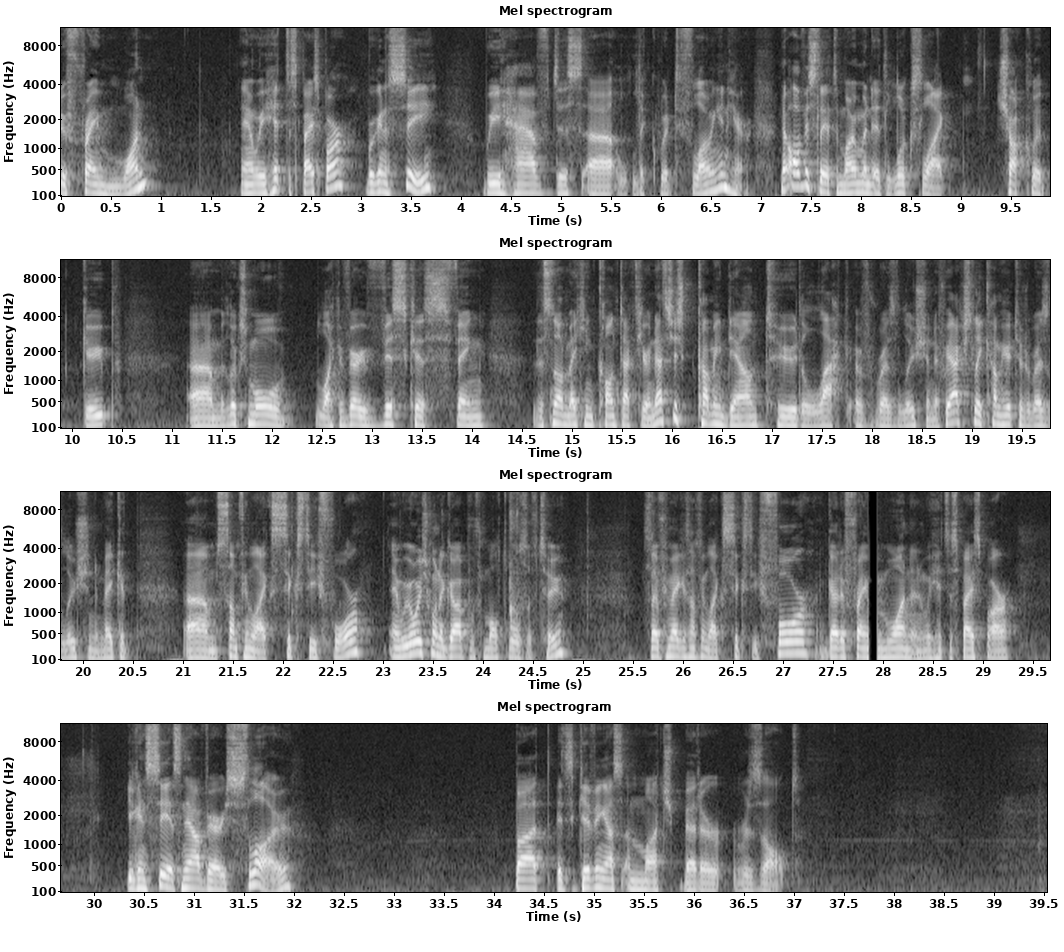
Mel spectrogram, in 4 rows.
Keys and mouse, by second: 0.4-1.6 drag, 4.9 middle drag, 4.9 space, 5.7-6.0 middle drag, 6.1 space, 7.9 middle click, 8.7 space, 9.5 middle drag, 10.3-13.6 middle drag, 14.5-14.8 middle drag, 15.9-16.4 middle drag, 19.4-24.1 drag, 25.6 shift+Left, 26.3-26.7 middle drag, 27.3 space, 39.2 space.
